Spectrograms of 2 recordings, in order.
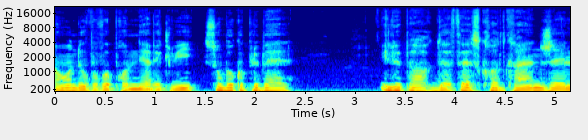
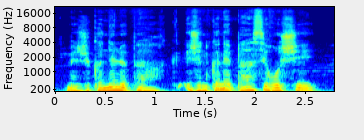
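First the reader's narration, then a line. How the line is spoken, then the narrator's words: Murmuring to herself. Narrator (French): murmura-t-elle en se parlant à soi-même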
